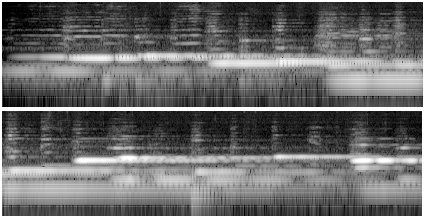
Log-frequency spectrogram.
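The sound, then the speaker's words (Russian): A Russian musician plays a verrophone, a glass-organ-like instrument, in Kyiv: slow, overlapping sustained notes with a pure, ringing, crystal-like glassy tone, chords swelling and shifting steadily, with no voices. “Это подобие стеклянного органа называется верафон, и он, согласитесь, издает поистине хрустальный звук.”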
